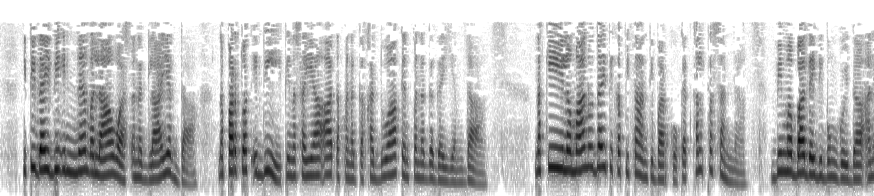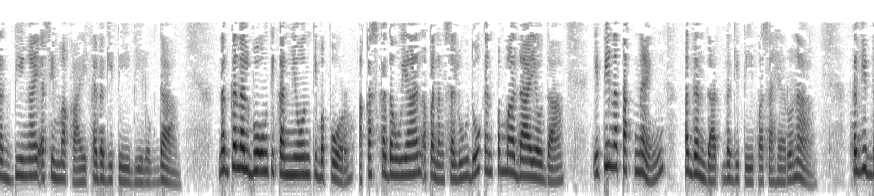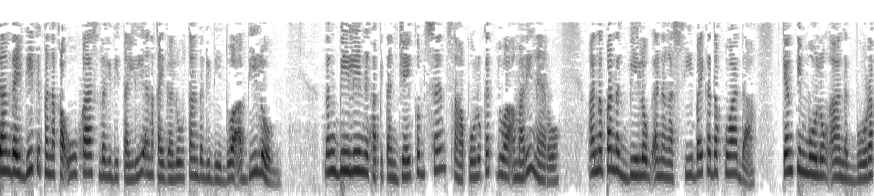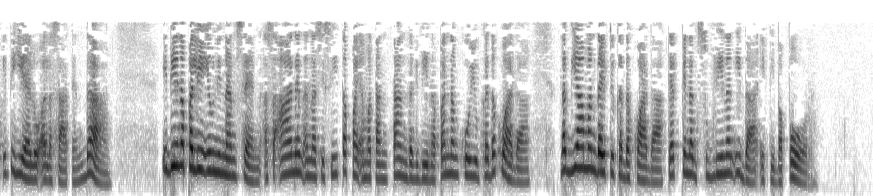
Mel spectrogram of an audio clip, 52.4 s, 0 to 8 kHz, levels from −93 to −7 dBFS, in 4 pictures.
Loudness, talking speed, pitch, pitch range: -26 LUFS, 135 wpm, 215 Hz, 180-250 Hz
